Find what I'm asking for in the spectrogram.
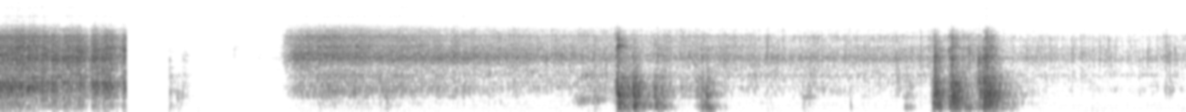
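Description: Curry leaves hit hot oil for a tomato-onion chutney, with a loud sizzling hiss that cuts out briefly, returns steadily, then crackles and spatters in sharp bursts.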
